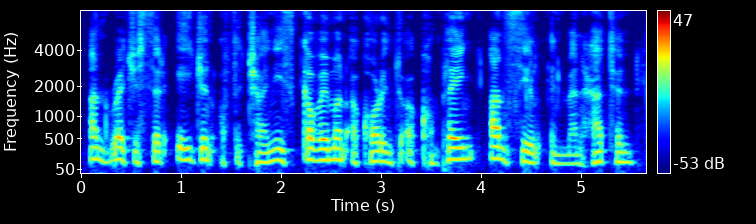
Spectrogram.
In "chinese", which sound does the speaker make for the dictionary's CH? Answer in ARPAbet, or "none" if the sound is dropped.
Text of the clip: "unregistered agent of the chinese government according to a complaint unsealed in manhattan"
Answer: CH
